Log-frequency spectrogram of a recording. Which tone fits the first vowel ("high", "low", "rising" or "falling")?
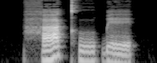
rising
